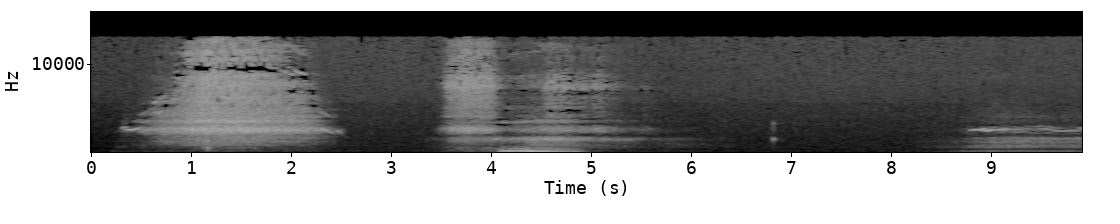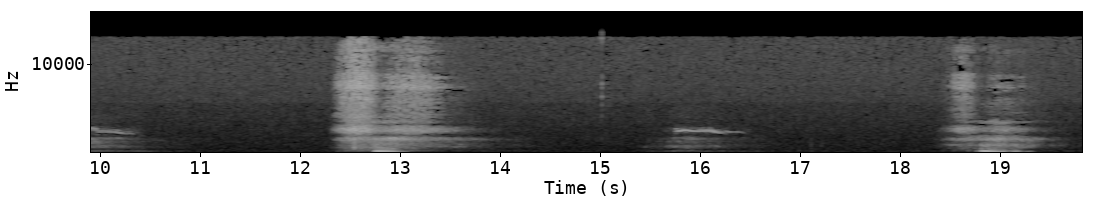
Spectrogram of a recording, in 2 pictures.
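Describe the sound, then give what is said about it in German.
Three slow, deep breaths, each an airy drawn-in breath followed by a sighing release, separated by quiet pauses with no talk. “3 tiefe Atemzüge.”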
